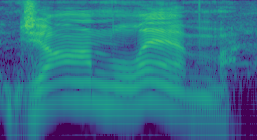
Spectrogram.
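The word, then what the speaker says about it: Lemm: L-E-M-M, John Lem. Spell it how you will.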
